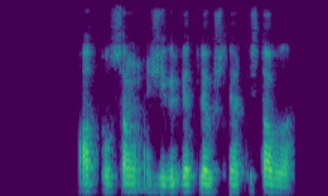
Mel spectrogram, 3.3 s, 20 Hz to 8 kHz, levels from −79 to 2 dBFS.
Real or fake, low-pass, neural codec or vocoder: real; 7.2 kHz; none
